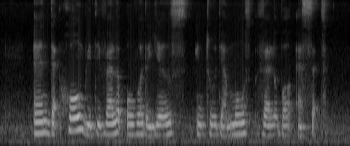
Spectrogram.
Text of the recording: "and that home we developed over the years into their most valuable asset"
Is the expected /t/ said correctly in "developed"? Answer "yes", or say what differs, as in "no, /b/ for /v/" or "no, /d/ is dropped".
no, /t/ is dropped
